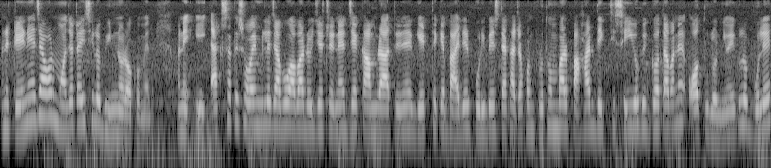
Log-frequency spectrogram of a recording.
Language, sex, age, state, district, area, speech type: Bengali, female, 30-45, West Bengal, Kolkata, urban, spontaneous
